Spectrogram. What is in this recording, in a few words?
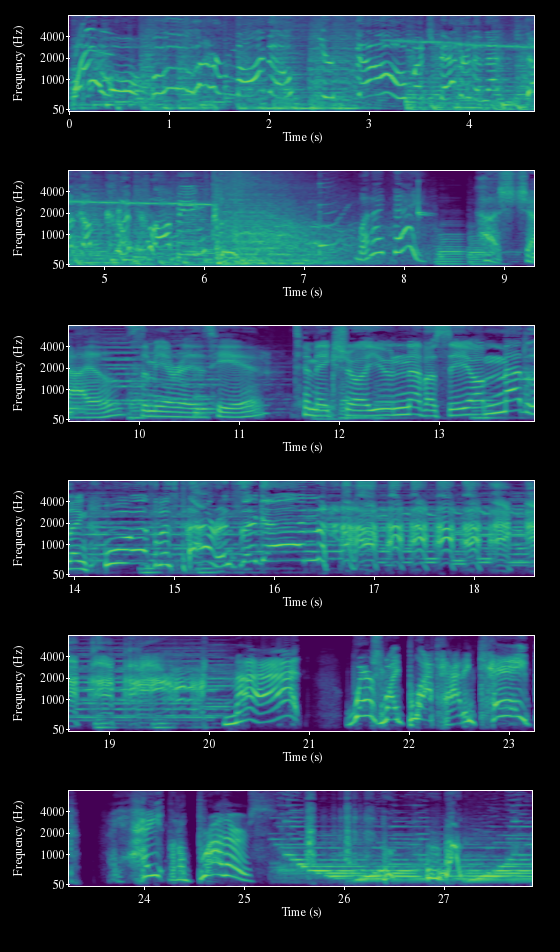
voiceover animation; new york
